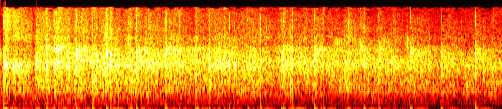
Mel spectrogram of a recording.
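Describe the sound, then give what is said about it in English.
A crowd at an evening event supporting the Leeds Community Church heating fund claps in sustained, dense applause, loud and steady for several seconds before tapering slightly at the end, with no voices over it. “And give yourself a big round of applause for coming out tonight to support this great heating fund for the Leeds Community Church.”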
